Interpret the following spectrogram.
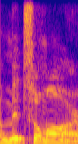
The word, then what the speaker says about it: Midsommar: the list Midsummer midar so uh mid somar which is actual name of the film but yes we're pronouncing like americant and we're saying Midsummer so um AR aer's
